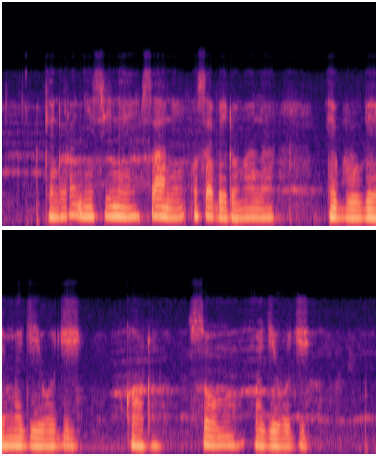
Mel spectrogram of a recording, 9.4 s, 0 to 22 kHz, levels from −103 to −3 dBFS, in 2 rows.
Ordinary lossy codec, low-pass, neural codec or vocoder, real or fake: Opus, 32 kbps; 7.2 kHz; codec, 16 kHz, 16 kbps, FreqCodec, smaller model; fake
